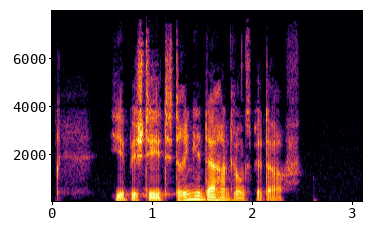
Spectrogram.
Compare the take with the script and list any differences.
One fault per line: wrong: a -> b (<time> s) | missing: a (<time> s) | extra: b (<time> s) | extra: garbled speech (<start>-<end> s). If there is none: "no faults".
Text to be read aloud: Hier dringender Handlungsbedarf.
extra: besteht (0.8 s)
